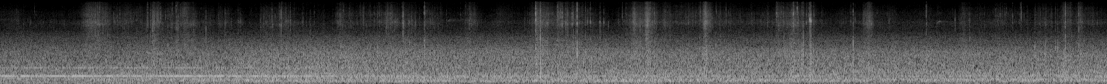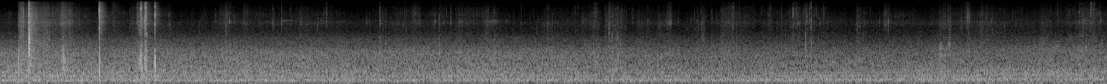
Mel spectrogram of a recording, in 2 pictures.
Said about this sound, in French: vous marchez entre les épineux, les feuillus. Et le bruit sourd du vent.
